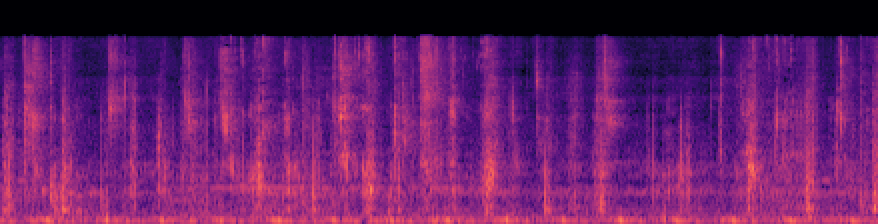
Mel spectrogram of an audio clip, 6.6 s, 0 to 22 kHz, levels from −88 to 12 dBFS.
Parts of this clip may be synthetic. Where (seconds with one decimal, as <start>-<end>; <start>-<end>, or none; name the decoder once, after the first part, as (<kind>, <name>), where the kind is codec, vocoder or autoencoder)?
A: 0.6-1.2 (codec, SNAC); 3.7-5.5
